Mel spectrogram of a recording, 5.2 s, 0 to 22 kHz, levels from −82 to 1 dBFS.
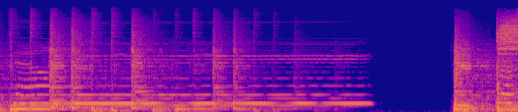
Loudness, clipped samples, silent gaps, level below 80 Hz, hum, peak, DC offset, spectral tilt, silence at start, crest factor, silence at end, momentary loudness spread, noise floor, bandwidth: -27 LUFS; under 0.1%; none; -40 dBFS; none; -8 dBFS; under 0.1%; -4.5 dB/octave; 0 s; 18 dB; 0 s; 9 LU; -79 dBFS; 17 kHz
